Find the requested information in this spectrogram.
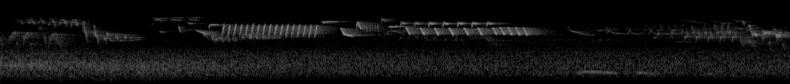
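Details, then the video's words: Wren in nesting season, which starts in late April, probably singing to its mate; loud, rapid high trills and bursts of sharp repeated notes run for several seconds, then pause briefly before the song resumes. "Wren singing"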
